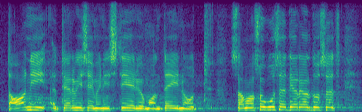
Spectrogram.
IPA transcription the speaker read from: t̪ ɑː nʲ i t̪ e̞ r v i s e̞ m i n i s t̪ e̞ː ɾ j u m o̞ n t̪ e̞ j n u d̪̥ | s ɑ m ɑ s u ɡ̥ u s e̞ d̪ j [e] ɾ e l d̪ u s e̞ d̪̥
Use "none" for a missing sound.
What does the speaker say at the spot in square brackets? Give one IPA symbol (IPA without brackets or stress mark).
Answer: æ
